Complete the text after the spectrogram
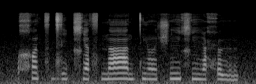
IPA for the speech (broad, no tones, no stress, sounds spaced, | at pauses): χ ə̃ t͡s d͡z i ʔ ɕ ã s n ãː d t j ə̃ː ʃ ĩ ɕ ĩː ħ ʉ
